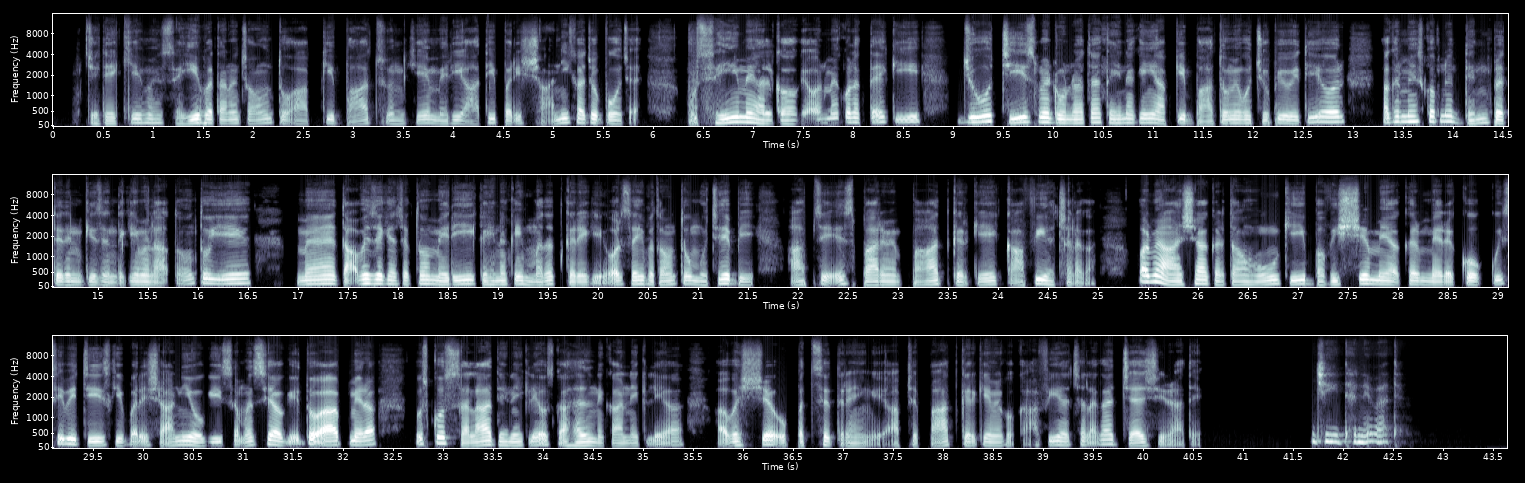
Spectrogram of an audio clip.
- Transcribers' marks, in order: none
- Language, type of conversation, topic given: Hindi, advice, आत्म-संदेह को कैसे शांत करूँ?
